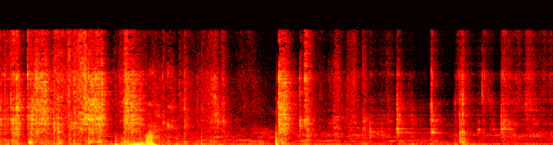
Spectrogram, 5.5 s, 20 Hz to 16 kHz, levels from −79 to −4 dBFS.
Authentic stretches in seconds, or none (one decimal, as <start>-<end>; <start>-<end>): 0.4-3.7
